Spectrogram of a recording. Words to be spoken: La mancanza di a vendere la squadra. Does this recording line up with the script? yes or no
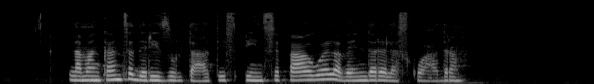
no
